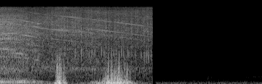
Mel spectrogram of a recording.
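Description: A power drill whirs loudly, boring into wood.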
